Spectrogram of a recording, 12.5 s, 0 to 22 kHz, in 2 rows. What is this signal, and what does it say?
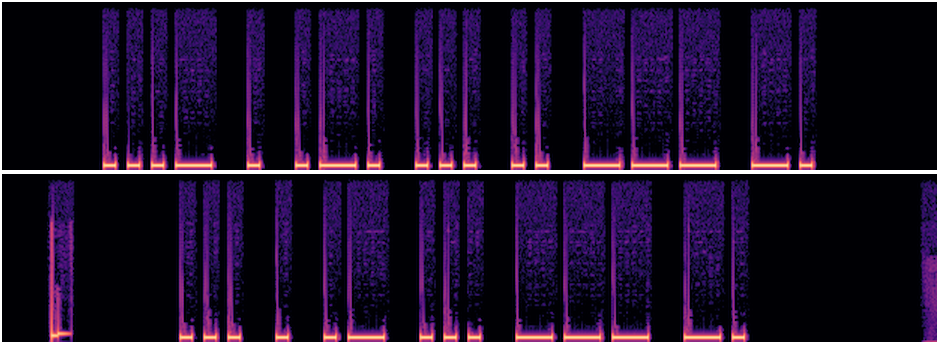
Morse code, heard as a keyed tone, about 15 wpm, 700 Hz. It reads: VERSION SEASON
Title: Sentences from Top 1400 Words - New Word Drill - 15wpm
